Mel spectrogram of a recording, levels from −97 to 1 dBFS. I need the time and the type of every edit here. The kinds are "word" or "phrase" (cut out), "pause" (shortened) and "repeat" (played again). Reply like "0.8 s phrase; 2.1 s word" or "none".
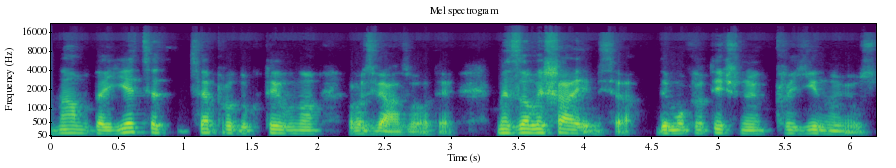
1.2 s word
